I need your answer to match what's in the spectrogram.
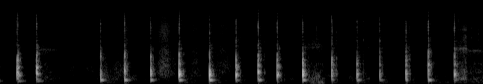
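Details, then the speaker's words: Floor tiles laid by a contractor who claimed to use double buttering; sharp taps ring hollow and papery, showing missing adhesive beneath the tiles. "Alors, il m'a dit qu'il pratiquait le double encollage. Super. Et ben, écoutez, ça ça sonne creux déjà."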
